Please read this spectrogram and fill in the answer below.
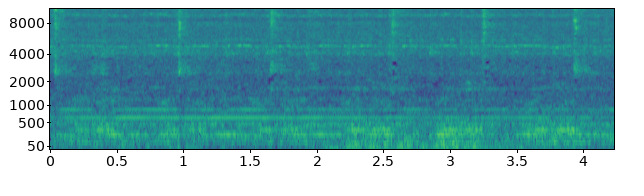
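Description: XY-TQ-B 500 glue-laminated kitchen towel maxi roll production line running at speed. A steady mechanical hum carries a low pulsing note and a sharp click that repeat about every two-thirds of a second, the machine's working cycle.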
